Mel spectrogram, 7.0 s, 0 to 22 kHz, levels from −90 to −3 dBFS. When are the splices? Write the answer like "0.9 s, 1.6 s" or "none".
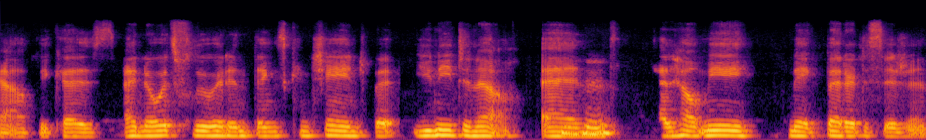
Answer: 3.0 s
